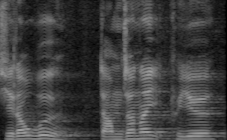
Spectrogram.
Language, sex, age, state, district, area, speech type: Bodo, female, 18-30, Assam, Chirang, rural, spontaneous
